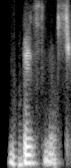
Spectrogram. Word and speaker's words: business: public our next word business remember in business the U makes a song like short I so we go book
